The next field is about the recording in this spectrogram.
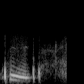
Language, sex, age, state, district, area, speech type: Dogri, female, 60+, Jammu and Kashmir, Samba, urban, conversation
